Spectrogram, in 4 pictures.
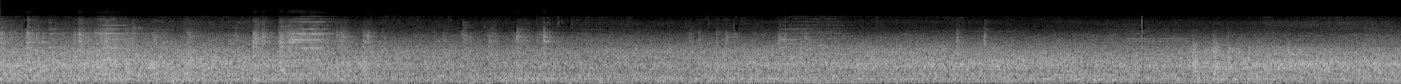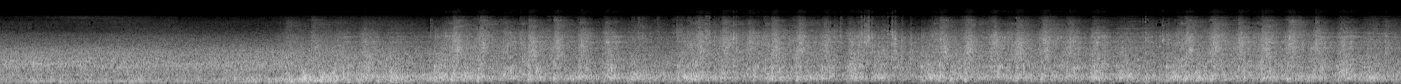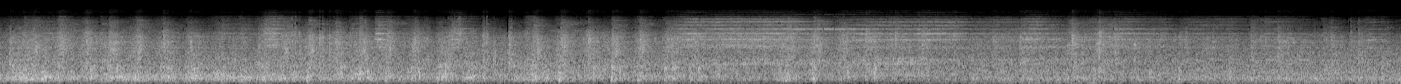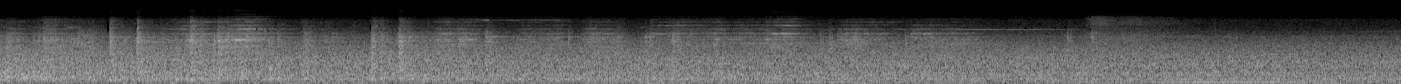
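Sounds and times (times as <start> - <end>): train wheels clicking over track: 0.0 - 8.4, 16.7 - 51.6
high wheel squeal: 2.8 - 3.4, 7.8 - 8.5, 34.8 - 41.0, 46.4 - 53.6.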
